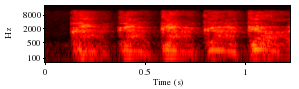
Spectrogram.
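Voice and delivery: rapid "ka" gunshot noises; imitated gunfire. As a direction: mimic shots going off with your mouth. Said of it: "you just hear".

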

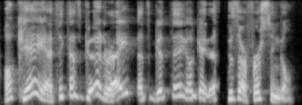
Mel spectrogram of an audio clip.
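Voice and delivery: put-on playfully baffled young musicians; unsure agreement. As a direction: talk yourself into it, high and tentative. Band's baffled reaction, acted out.

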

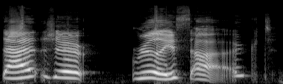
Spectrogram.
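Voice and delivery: put-on loud, slow drunken wail. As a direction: drag it out like a drunk. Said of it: "I'll just do my drunk voice".

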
